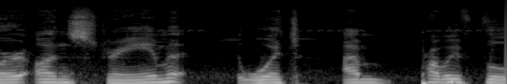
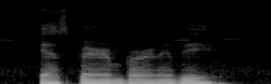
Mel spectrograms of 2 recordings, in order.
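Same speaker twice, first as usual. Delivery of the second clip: quiet, meek, submissive voice, lower; 3 semitones lower than usual. Voicing a clown answering the baron quietly: quiet, meek reply. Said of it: "she just quietly goes".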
